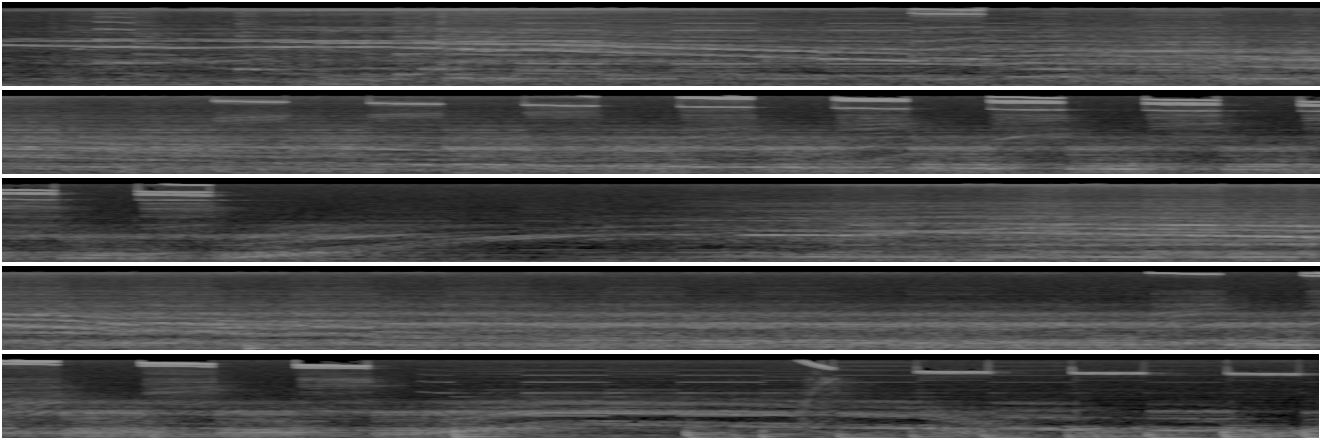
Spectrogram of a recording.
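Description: Synthesizer solo of swooping pitch glides over held tones. Long falling sweeps come first, the sound thins briefly about halfway, and then rising-and-falling arcs return.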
